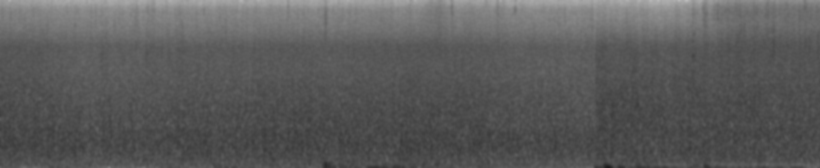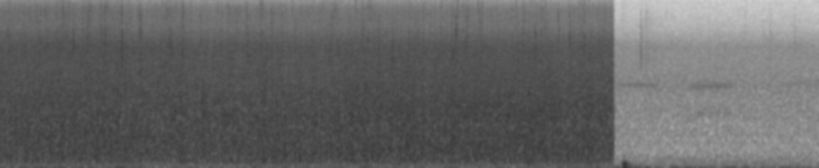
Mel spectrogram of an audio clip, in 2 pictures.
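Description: Heavy rain falling on a canvas wall tent, heard from inside as a loud, steady hiss, with a few brief low thuds. It cuts off suddenly near the end, leaving a much quieter background.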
